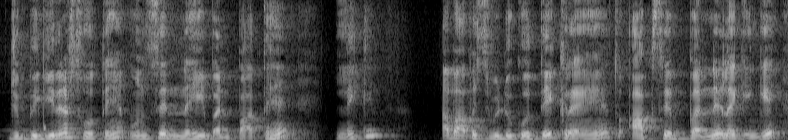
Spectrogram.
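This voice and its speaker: A man teaching an online lesson to students, repeating each word slowly several times in a patient, reassuring way. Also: on the high side, a little mellow. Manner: reassuring, addresses the viewers as children. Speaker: English teacher.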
